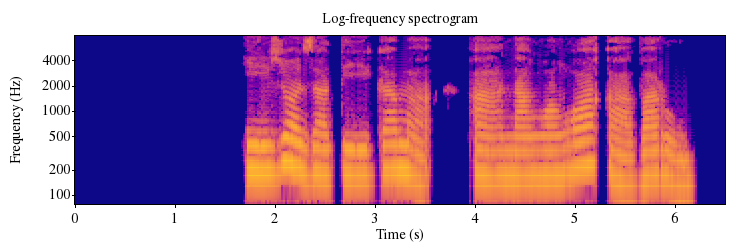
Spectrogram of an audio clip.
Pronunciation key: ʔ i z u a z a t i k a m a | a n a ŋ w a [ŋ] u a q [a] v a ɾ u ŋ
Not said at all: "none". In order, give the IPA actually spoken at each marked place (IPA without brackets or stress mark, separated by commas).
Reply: ŋ, a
